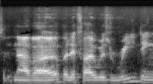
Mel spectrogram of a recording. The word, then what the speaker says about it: Navajo: I would pronounce it Navajo, but if I was reading it using Navi Joe.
